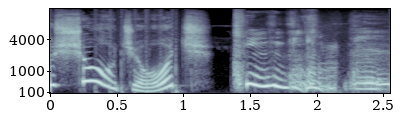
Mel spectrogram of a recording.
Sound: George snorts; giggles

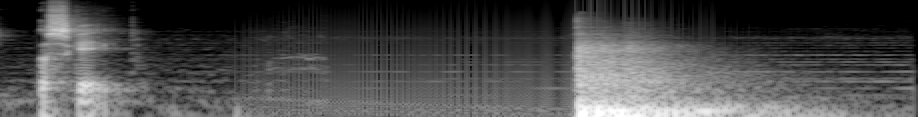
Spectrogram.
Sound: slam

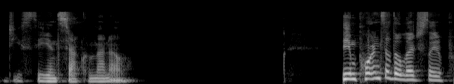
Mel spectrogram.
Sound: pause

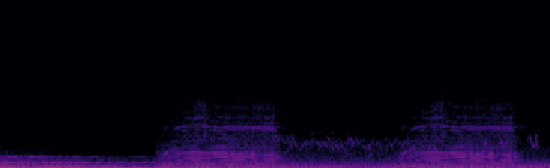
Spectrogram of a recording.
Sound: phone vibrates

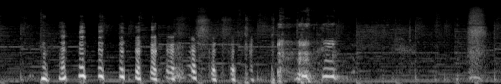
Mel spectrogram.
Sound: laughter

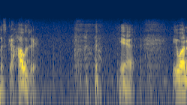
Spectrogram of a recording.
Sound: chuckles

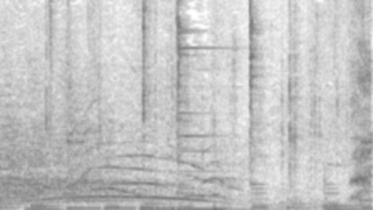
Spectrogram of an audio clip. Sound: crowd exclaiming

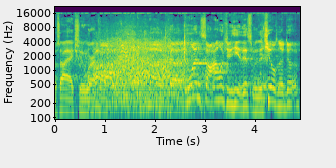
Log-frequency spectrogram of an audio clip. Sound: audience laughing

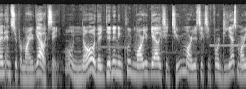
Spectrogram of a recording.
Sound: mocking

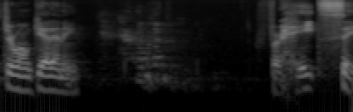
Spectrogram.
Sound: audience laughs

